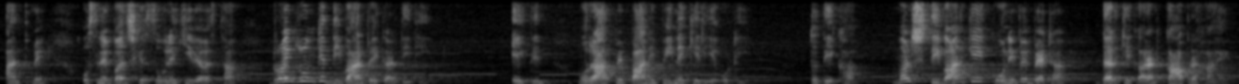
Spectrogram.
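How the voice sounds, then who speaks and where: A woman telling a scripted emotional family story in an earnest, measured manner. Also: mid-range voice, expressive. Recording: echoey with long reverb, soft music. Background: soft background music.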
